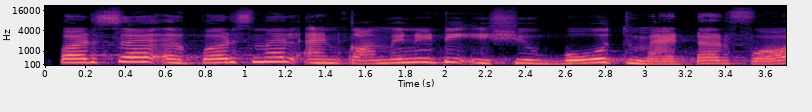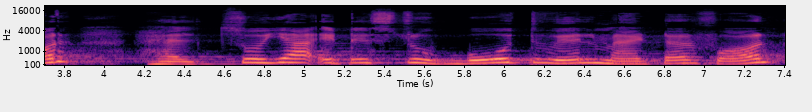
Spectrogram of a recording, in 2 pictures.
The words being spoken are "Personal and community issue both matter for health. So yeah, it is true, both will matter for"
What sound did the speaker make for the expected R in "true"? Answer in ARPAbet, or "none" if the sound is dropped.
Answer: none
